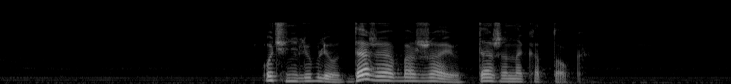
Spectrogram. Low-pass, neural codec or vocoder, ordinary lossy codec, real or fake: 7.2 kHz; none; none; real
